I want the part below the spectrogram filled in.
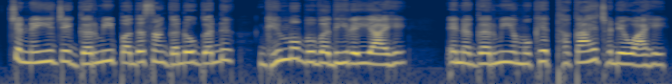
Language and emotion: Sindhi, sad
